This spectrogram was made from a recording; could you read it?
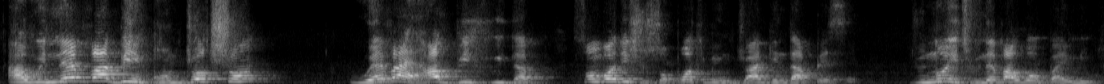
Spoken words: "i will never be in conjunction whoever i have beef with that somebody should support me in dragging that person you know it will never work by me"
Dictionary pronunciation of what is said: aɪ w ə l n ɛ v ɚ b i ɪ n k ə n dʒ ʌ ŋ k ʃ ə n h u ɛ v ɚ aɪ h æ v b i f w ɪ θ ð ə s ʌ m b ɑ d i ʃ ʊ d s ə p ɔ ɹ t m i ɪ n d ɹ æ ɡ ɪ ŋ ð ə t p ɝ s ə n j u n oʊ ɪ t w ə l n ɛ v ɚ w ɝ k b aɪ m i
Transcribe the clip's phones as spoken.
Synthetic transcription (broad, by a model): aɪ w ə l n ɛ v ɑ b i ɪ n k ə n dʒ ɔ k ʃ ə n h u ɛ v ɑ aɪ h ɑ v b i f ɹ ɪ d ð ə s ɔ m b ɑ d i ʃ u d s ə p ɔ t m i ɪ n d ɹ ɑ ɡ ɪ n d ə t p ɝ s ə n j u n oʊ ɪ t w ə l n ɛ v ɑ w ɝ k b aɪ m i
